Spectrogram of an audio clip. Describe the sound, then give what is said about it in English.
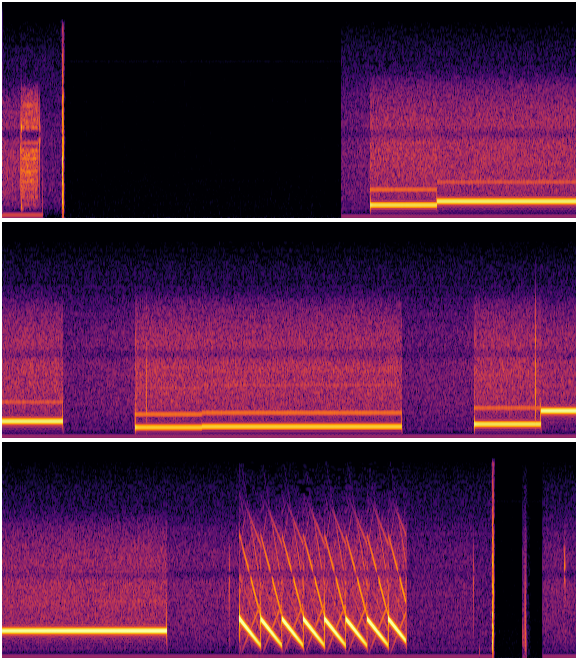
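Fire department pager alert tones in a full still pager test for Utica Fire and EMS, LaSalle, Oglesby, Trigove and Tonica Fire Departments and Peru EMS: several long, steady two-step electronic tones in sequence, then a rapid warbling burst, loud and clear with a faint background hum and clicks at start and end. “Please disregard the tones and reset your pagers.”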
